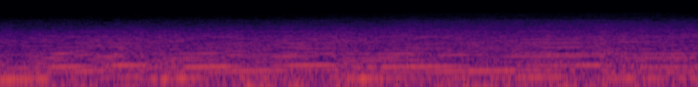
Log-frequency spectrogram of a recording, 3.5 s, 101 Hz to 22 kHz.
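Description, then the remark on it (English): Max Verstappen's racing car roars steadily and loudly around Silverstone while chased by a 320–330 km/h drone, its layered mid-pitched whine rising and falling slightly as it speeds along, with no voices over it. “Yes, that's Max Verstappen being chased by a drone. Yeah. And it's a 320 kilometer and 330 kilometer an hour drone.”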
